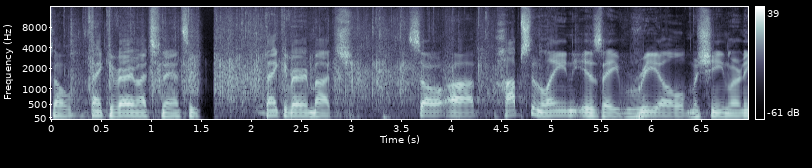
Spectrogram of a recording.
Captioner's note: applause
